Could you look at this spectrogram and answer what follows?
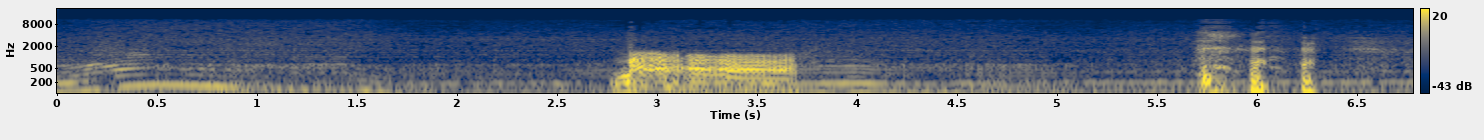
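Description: A Jaguar F-Type Gr.3 race car idles and revs in a racing video game. A sustained rev rises midway, then three quick, sharp throttle blips come near the end over a low engine hum.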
